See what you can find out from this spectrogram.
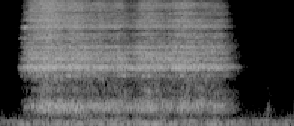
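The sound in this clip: A single long breath during a guided, counted breathing exercise: a steady, airy rush that runs for about two seconds, then stops.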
